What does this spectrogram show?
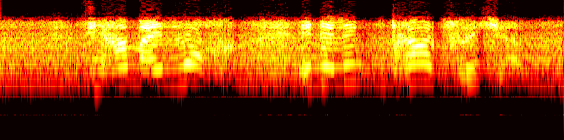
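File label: German left wing mood med, speech; War Thunder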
